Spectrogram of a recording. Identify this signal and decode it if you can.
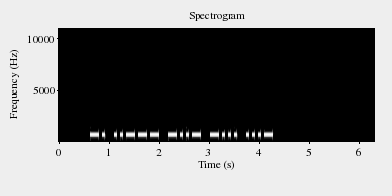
Morse code, heard as a keyed tone, about 20 wpm, 700 Hz. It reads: N2XBV
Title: USA Call Signs - 5 Characters - Repeated 3x - 20wpm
